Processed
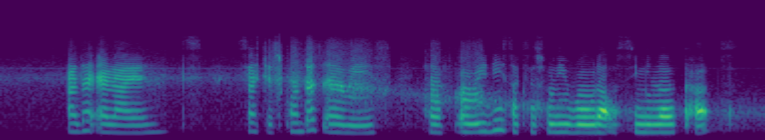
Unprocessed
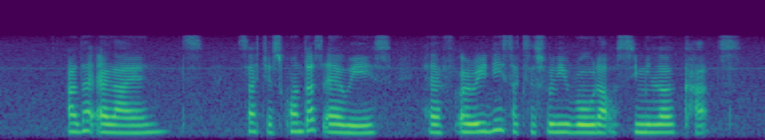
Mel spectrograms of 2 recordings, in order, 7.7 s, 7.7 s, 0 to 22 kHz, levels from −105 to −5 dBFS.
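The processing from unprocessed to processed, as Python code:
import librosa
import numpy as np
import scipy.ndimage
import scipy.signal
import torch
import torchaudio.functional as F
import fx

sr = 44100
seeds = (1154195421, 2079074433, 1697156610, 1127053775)

y = fx.cvsd(x, sr, bps=32000, at=(2.62, 4.83))
y = scipy.signal.sosfilt(scipy.signal.butter(6, 260.0, 'highpass', fs=sr, output='sos'), y)
y = fx.peak_eq(y, sr, hz=360.0, db=3.5, octaves=2.0)
y = fx.leveller(y, sr, passes=1)
y = fx.filter_sweep_bandpass(y, sr, from_hz=2200.0, to_hz=810.0, start_s=2.71, end_s=5.84, q=7.0)
y = y * librosa.db_to_amplitude(1.5)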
